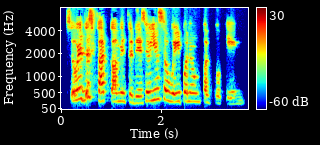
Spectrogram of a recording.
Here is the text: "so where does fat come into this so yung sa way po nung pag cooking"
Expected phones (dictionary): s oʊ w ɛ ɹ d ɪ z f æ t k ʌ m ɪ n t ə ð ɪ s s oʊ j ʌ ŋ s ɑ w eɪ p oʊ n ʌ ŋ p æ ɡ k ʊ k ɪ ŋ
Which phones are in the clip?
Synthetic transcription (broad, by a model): s oʊ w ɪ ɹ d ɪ s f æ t k ʌ m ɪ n t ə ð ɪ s s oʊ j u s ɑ w eɪ p oʊ n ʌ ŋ p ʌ ɡ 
